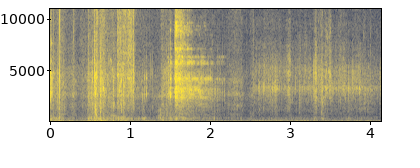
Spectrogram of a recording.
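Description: Bicycle rattling and its tyres skidding over snow-covered paving stones as the rider spins the bike: sharp knocks at the start and a burst of scraping in the first two seconds, then quieter rolling with a few light clicks.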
